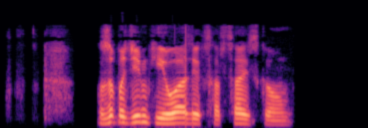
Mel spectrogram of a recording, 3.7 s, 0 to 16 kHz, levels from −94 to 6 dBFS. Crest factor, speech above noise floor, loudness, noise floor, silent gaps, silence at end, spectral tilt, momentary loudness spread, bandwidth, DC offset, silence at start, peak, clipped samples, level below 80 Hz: 16 dB; over 76 dB; -15 LUFS; under -90 dBFS; 0.75-0.98 s; 0.8 s; -6 dB/octave; 20 LU; 7.8 kHz; under 0.1%; 0.45 s; 0 dBFS; under 0.1%; -62 dBFS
